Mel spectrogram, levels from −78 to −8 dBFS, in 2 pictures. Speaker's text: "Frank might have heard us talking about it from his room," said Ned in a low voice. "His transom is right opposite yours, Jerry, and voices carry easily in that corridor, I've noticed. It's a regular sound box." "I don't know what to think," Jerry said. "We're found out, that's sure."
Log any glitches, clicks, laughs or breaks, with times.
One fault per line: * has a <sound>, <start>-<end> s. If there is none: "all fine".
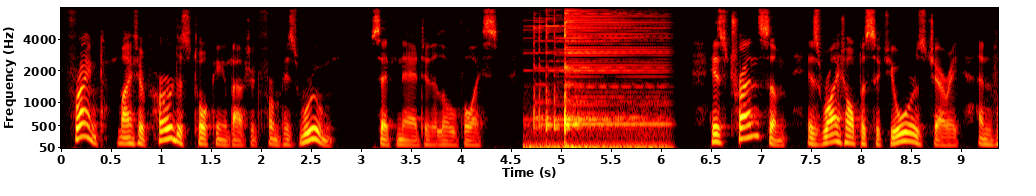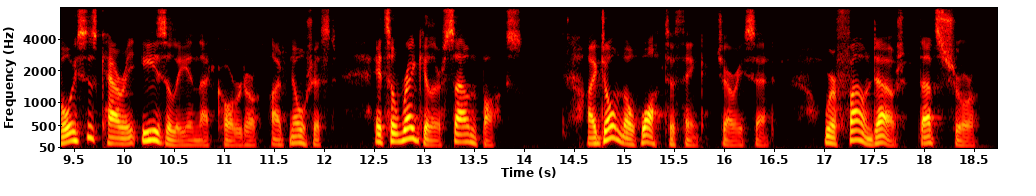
* has a tap, 4.6-6.2 s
